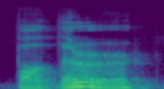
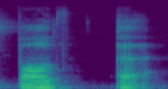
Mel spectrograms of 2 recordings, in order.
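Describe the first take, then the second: First: The final syllable has a full, strong vowel. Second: The final syllable has a weak schwa vowel. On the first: The speaker calls it wrong. "So it's not bother" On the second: The speaker calls it right. "it's both-er"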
